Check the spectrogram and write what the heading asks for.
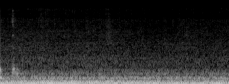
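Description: Steady low rumble of a vehicle heard from inside a van's cabin, with a constant low hum and no sudden changes.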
